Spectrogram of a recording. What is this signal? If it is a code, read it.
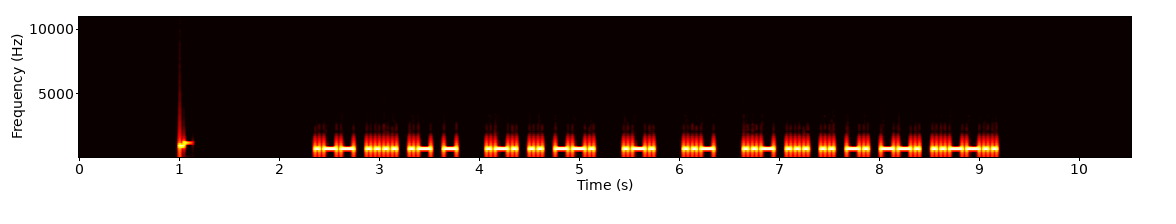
Morse code, heard as a keyed tone, about 28 wpm, 700 Hz. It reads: WHAT RIG R U USING?
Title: Common QSO Phrases 28wpm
